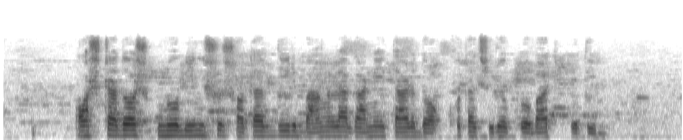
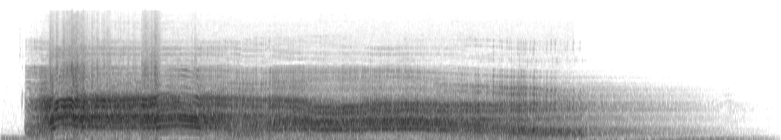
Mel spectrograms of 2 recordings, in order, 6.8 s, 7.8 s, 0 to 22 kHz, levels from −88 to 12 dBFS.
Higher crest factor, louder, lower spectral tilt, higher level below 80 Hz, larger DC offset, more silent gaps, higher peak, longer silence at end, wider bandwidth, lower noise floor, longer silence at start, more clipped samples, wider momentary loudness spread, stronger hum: about the same, 18 dB vs 14 dB; second, -19 LUFS vs -13 LUFS; second, -5 dB/octave vs -7 dB/octave; second, -62 dBFS vs -44 dBFS; second, under 0.1% vs 0.1%; neither; about the same, -2 dBFS vs 0 dBFS; second, 0.35 s vs 1.7 s; second, 7.6 kHz vs 10 kHz; second, -47 dBFS vs -53 dBFS; first, 0.75 s vs 0.25 s; neither; second, 10 LU vs 13 LU; neither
